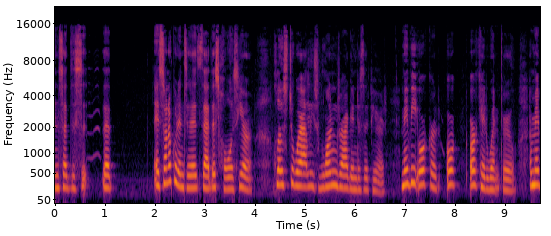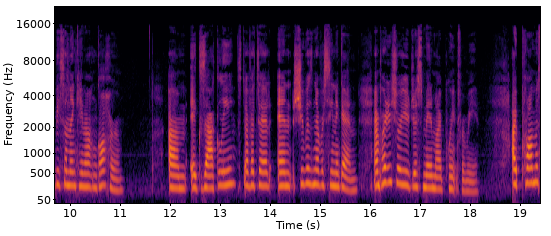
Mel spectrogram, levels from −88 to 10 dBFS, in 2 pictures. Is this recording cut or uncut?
uncut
